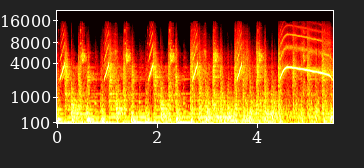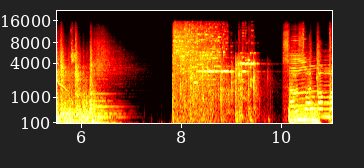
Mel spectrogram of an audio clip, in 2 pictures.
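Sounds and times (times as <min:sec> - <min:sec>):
glass shards clinking: 0:07.8 - 0:09.9
glass shattering: 0:07.8 - 0:10.0.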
